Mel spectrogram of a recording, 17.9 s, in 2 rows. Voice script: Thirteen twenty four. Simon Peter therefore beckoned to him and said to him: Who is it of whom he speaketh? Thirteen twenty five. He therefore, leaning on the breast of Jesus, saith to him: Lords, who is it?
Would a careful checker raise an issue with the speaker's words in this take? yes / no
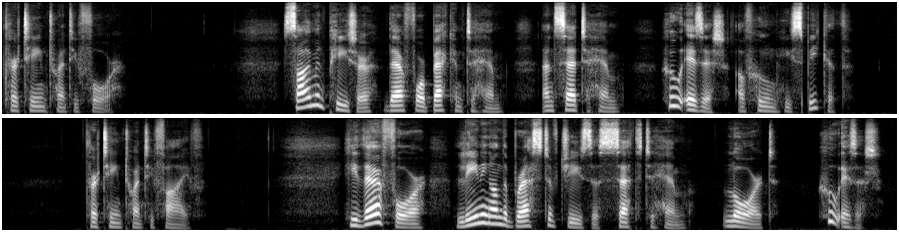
yes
